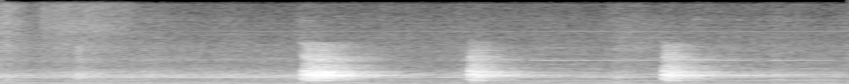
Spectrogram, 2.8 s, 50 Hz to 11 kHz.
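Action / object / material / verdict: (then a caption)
strike / steel truck brake drum / steel / frozen. A steel truck brake drum with the brakes frozen is tapped three times, giving short, dull knocks centered near 1.2 kHz that die away quickly instead of ringing like a bell. The taps strike the drum only, not the friction material or shoe, and the dead sound indicates the brakes are frozen.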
